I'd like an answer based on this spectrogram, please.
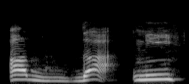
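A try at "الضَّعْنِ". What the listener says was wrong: A-nya tipiskan dulu. Ad-da'ni. A. Jadi jangan terikut tebal. Ad-da'ni.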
